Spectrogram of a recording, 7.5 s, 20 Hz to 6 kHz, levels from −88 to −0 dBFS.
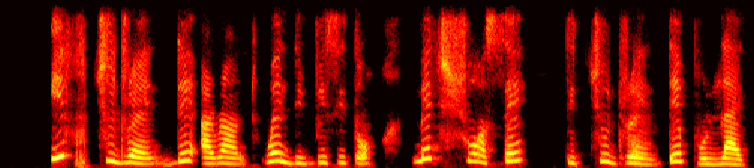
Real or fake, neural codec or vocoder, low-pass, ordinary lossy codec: fake; vocoder, 22.05 kHz, 80 mel bands, WaveNeXt; 5.4 kHz; Opus, 24 kbps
